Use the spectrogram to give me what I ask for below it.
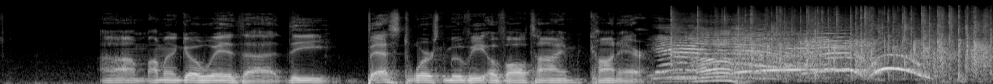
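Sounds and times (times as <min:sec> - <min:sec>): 
speech: 0:01.0 - 0:07.4
comedy club audience cheering with excited voices: 0:06.5 - 0:09.5
comedy club audience clapping: 0:06.6 - 0:09.9.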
